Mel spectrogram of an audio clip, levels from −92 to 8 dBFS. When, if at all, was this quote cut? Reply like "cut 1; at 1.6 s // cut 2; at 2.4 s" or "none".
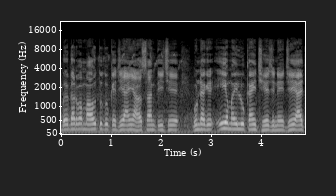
none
